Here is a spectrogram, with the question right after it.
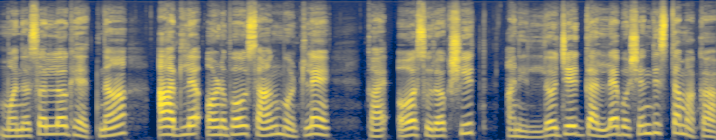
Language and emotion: Goan Konkani, fearful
